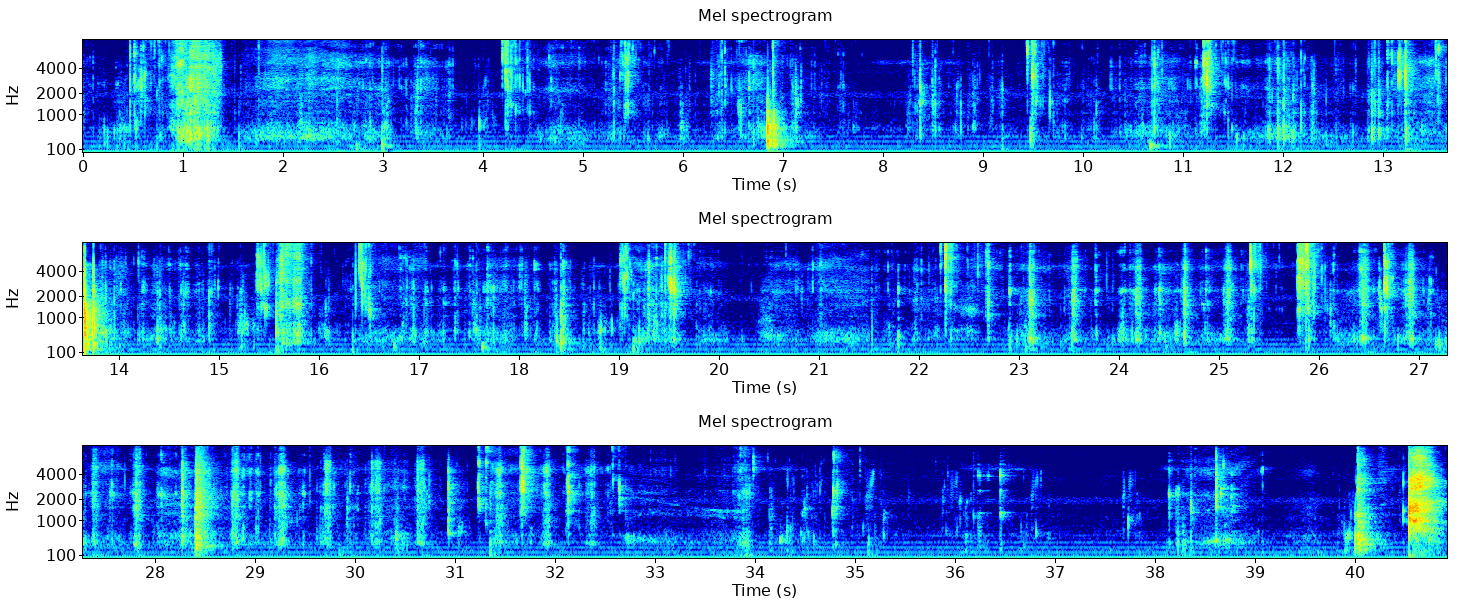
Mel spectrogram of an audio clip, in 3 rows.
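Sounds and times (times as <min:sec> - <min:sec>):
chewing and biting bones: 0:02.6 - 0:20.0, 0:20.6 - 0:32.9.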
